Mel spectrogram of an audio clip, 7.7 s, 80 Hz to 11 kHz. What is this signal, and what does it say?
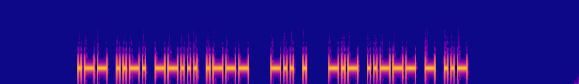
Morse code, heard as a keyed tone, about 28 wpm, 700 Hz. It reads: WF7J DE K2TU
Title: USA Callsign DE Callsign - 4 Characters - 28wpm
